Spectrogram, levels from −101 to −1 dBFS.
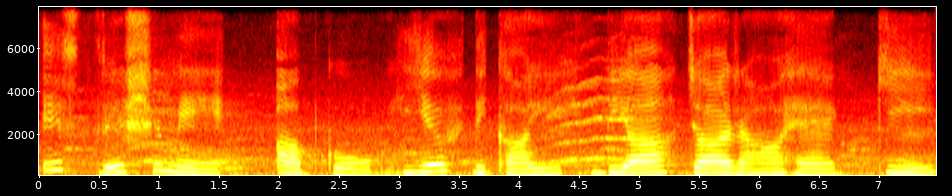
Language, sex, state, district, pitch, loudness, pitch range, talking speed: Hindi, female, Punjab, Pathankot, 255 Hz, -15 LUFS, 235-270 Hz, 90 wpm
